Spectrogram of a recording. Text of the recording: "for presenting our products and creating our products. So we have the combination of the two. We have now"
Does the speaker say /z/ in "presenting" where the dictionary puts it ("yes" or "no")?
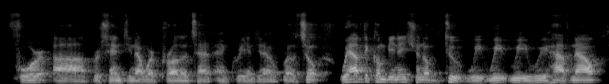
no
